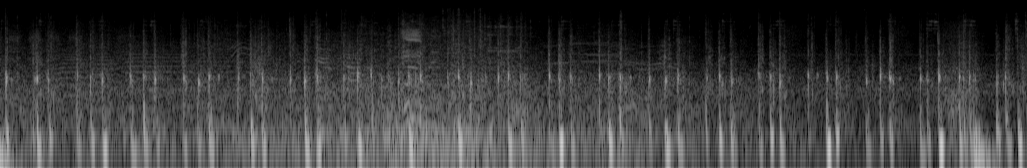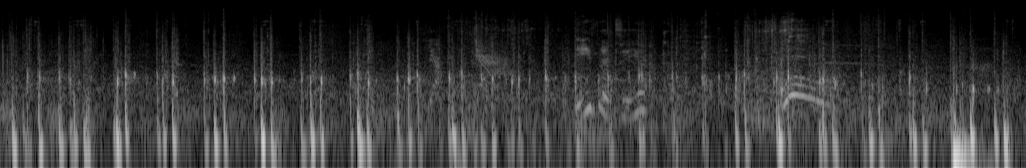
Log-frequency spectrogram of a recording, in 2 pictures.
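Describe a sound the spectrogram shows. Horse hooves clop steadily on cobblestones.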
